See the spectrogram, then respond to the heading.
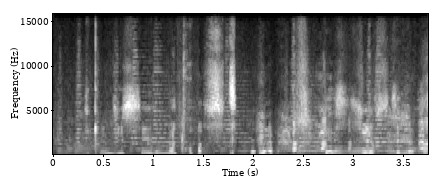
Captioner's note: both laugh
